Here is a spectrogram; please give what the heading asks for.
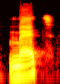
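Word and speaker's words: match: क्या बोल दिया ऑन यह देखिएगा लास्ट में टी सीच है बोलते क्या है मैच तो टी क्या हुआ साइलेंट हुआ अब देखिएगा कैच लास्ट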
